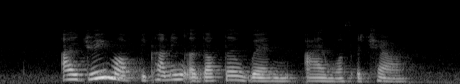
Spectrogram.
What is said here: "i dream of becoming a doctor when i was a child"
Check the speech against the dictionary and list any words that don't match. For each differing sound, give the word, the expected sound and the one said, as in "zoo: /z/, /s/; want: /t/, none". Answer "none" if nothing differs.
was: /z/, /s/; child: /d/, none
